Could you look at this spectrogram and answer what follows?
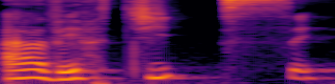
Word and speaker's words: avertissez: Mais ici il a un double S. Donc avertissé.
